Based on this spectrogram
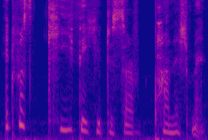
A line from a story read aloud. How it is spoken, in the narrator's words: he murmured, but not very steadily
